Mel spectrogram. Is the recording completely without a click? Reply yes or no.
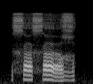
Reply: yes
